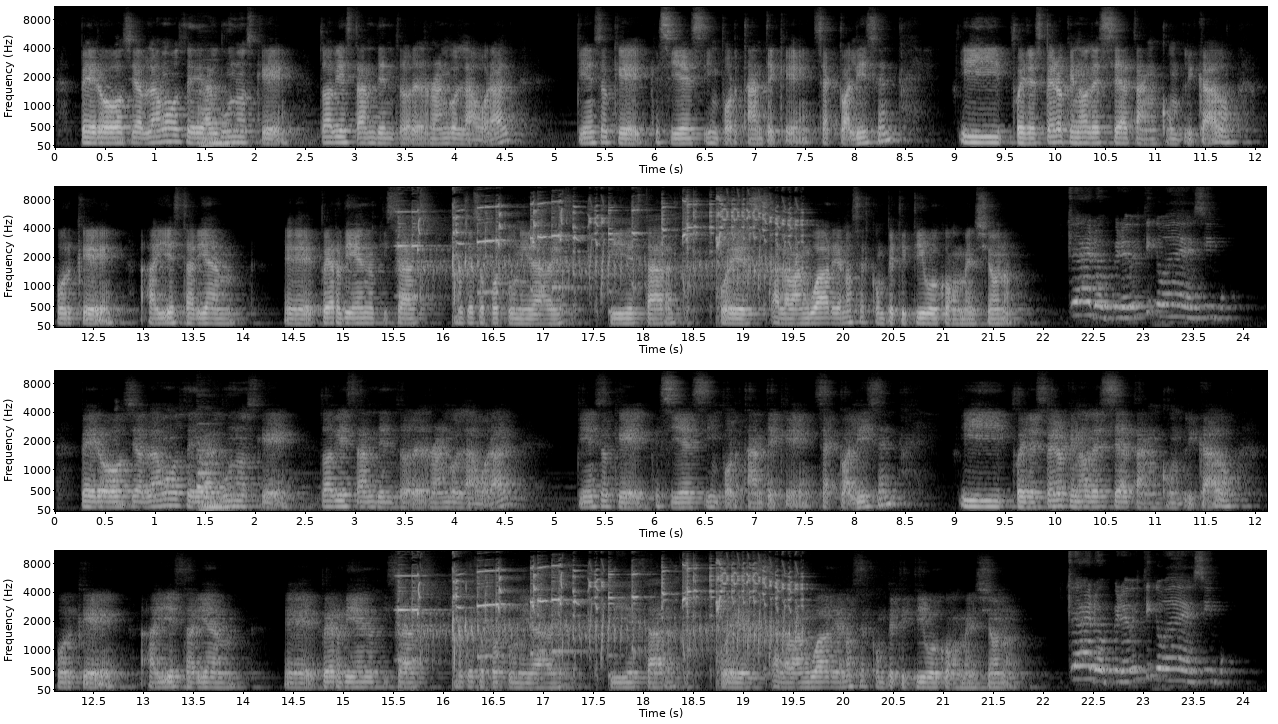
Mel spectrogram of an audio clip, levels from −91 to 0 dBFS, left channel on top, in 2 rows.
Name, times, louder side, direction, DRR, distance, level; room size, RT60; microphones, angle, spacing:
voice 1, 0.3-2.3 2.7-4.6 5.2-8.6 9.0-12.7 13.0-13.9 14.4-15.9 16.1-17.3 17.7-18.3 18.8-21.7, left 4 dB, 75° left, 4 dB, 0.7 m, -30 dB
sound 1, 1.4-9.7, right 2 dB, 80° right, 1.5 m, -43 dB
sound 2, 15.5-19.6, right 2 dB, 5° right, 0.3 m, -30 dB
voice 2, 22.2-23.8, equal, 25° right, 2 dB, 1.4 m, -34 dB
8.4 x 7.8 x 2.7 m, 0.65 s
head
